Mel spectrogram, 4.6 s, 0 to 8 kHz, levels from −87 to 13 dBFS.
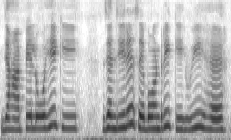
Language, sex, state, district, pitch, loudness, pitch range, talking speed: Hindi, female, Jharkhand, Ranchi, 265 Hz, -16 LUFS, 245-280 Hz, 130 wpm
